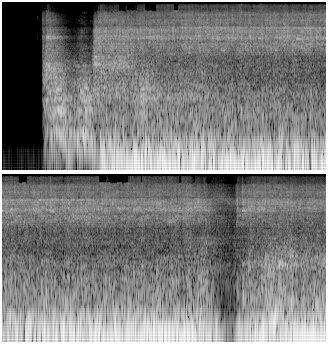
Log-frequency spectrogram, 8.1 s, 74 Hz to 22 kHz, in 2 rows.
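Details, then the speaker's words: Ford 460 big block V8 in an F-100, first start: brief crank, catches cleanly, settles into a deep even idle with one short dip; healthy motor, normal start and idle. "I am super excited to hear that 460 firearp I hope everyone else enjoyed that as well uh now that we know we have a good healthy motor it means we can really move forward with the project"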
